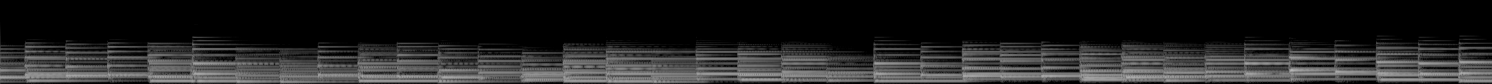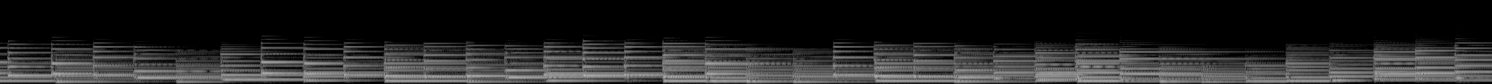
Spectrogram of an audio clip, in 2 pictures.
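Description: Background solo piano music, a gentle piece with notes struck at an even pace and a low bass line under the melody.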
